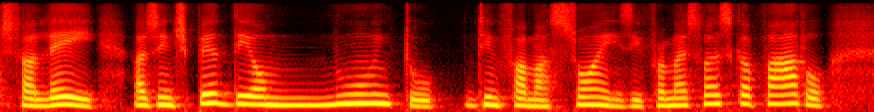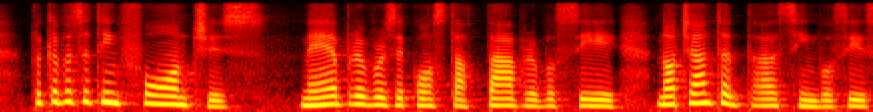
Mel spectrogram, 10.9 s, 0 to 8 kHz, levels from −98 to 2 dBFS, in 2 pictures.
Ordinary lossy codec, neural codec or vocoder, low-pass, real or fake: none; codec, 16 kHz, 0.2 kbps, FocalCodec; 7.2 kHz; fake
